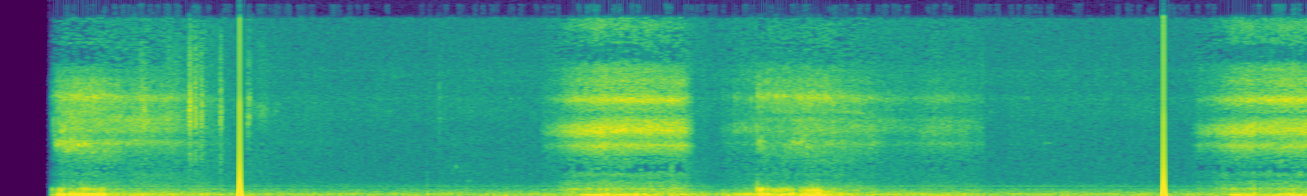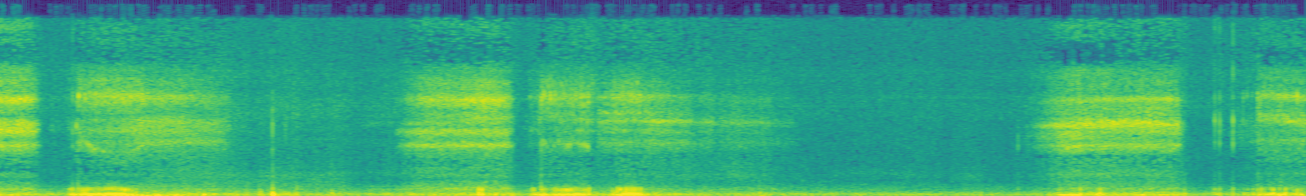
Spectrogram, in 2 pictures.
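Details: Belle, a five-month-old female Cavalier King Charles Spaniel puppy, snoring while asleep: rough, wheezy breaths in and out, each a drawn-out rasp, coming in slow irregular waves with two sharp clicks in the background.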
